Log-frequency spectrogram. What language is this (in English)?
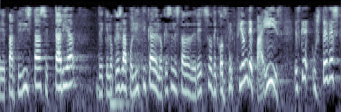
Spanish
